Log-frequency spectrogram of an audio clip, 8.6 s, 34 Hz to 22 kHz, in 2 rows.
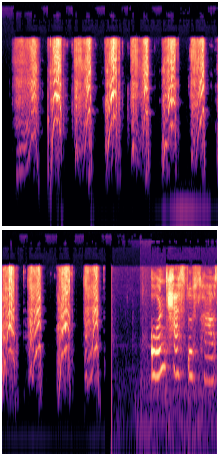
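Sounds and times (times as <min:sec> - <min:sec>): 
pencil case zipper pulled open and shut: 0:00.2 - 0:06.4
speech: 0:07.5 - 0:08.6.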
